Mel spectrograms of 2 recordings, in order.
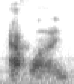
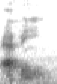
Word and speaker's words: affine: of an image and performing an affine, or affine, I think is how you say it, there's no L in it, affine's transformation to form new vectors, and the image piece that is distorted.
